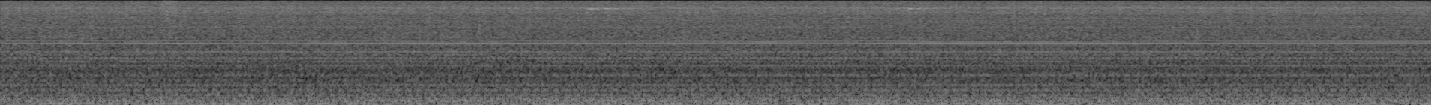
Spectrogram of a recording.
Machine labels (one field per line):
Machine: pump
